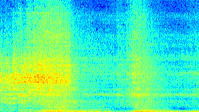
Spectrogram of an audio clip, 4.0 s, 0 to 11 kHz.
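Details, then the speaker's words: 1981 Ford F100 289 V8 on first start after installing an Accel points eliminator, with timing set: two clean throttle blips and a steady rumble between them, no misfire; sounds healthy. "There you go. Little old 289. Sounds pretty good."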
